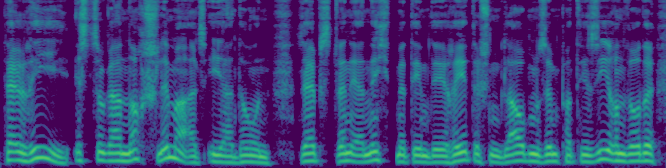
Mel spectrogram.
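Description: A man voicing a sharp-witted young royal woman in an audiobook, lifting his voice and talking with quick self-assurance. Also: mid-range voice, no echo, clean studio sound, pitched above the performer's own voice, close to an everyday voice. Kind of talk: audiobook character voice.

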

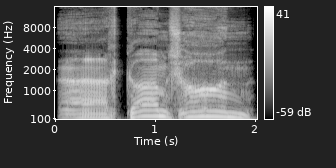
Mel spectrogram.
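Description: A man voicing a hearty, jovial overweight nobleman who talks in a booming way. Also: very slow, gravelly, bright, forceful tone, no room sound, clean studio sound, heavily acted. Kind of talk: audiobook character voice.

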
